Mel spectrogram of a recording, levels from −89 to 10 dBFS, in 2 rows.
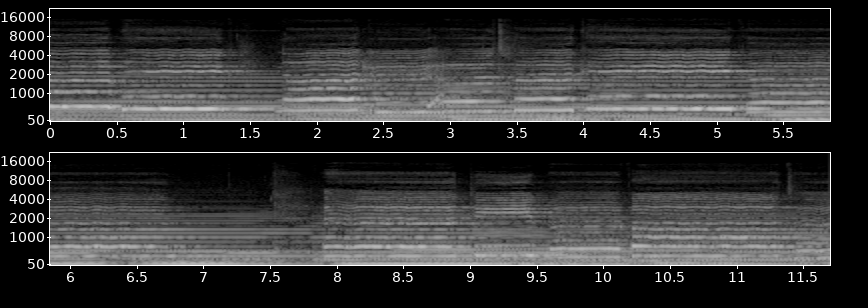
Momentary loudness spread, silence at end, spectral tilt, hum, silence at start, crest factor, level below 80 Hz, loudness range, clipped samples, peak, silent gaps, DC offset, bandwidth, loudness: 8 LU; 0 s; -7 dB/octave; none; 0 s; 14 dB; -30 dBFS; 3 LU; under 0.1%; -8 dBFS; none; under 0.1%; 11 kHz; -22 LUFS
